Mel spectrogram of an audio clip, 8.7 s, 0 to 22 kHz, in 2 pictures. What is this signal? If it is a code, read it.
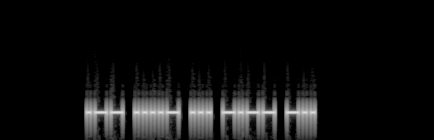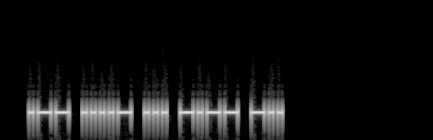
Morse code, heard as a keyed tone, about 28 wpm, 700 Hz. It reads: W4SYD W4SYD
